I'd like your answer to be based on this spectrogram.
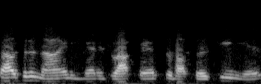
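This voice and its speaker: A man with a plain, everyday voice, fairly high in pitch, with fairly even intonation. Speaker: sideshow performer and co-host. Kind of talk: interview answer.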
